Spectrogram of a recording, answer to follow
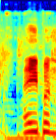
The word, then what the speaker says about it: Avon: And let's continue on, because that is Avon. Or Avon. Avon is how it's pronounced.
